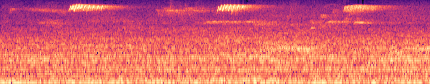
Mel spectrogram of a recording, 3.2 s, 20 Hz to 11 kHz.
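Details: Short-toed treecreeper at Oosterbegraafplaats cemetery, Amsterdam, the Netherlands, on 1 November 2015; thin, very high-pitched notes given about once a second, three in all, over a steady low rumble.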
